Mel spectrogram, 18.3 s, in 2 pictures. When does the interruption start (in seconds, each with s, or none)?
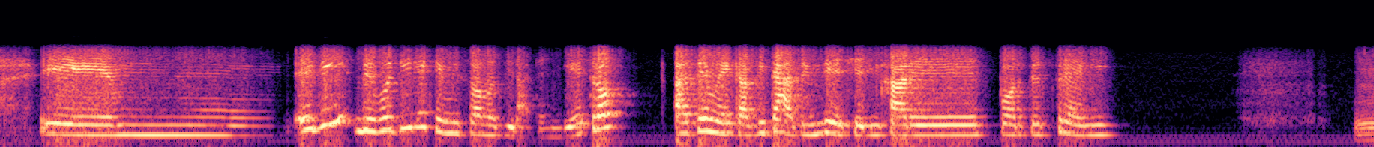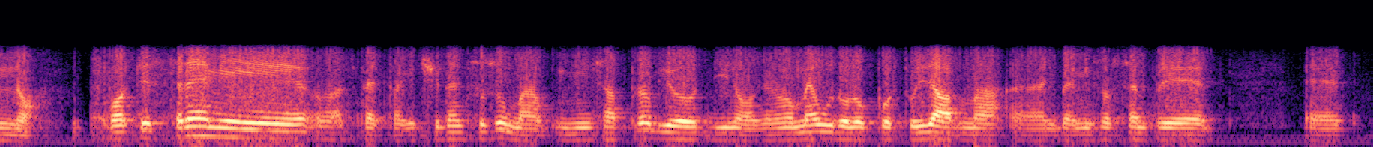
none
